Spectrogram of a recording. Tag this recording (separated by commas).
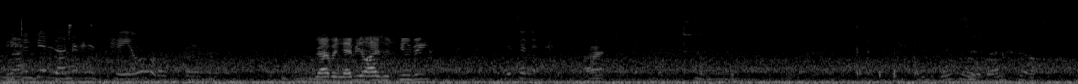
Speech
